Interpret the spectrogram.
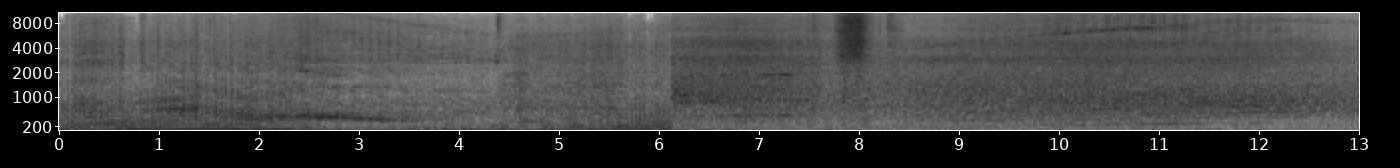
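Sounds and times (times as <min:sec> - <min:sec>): truck engine passing: 0:00.0 - 0:13.0
tyre and road noise: 0:00.0 - 0:13.0
air brake hiss: 0:07.8 - 0:08.2.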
